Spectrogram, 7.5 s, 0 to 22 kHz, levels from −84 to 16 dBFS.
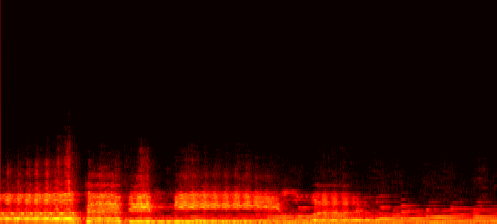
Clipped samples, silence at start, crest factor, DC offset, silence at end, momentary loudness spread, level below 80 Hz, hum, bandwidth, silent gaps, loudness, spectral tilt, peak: under 0.1%; 0 s; 16 dB; under 0.1%; 0 s; 14 LU; -58 dBFS; none; 6.6 kHz; none; -19 LUFS; -6.5 dB/octave; -2 dBFS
